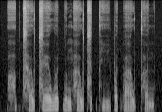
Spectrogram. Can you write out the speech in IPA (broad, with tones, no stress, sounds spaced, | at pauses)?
h ʊ˨ k̚ t͡sʰ ɐ˨ w t͡s ɛː˨˥ w ɵ˥ t̚ l ʊ˨˧ ŋ h ɐ˨˥ w t͡s ɐ˨˥ t̚ t̪ʰ iː˨ p ɐ˧ t̚ p aː˨˥ w t̪ʰ ɐ˨˩ n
